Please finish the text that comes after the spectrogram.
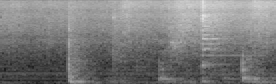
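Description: Onions sauté in a pan with a pinch of salt, a soft steady sizzle broken by several scraping stirs of a spoon, close and quiet with no talking.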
